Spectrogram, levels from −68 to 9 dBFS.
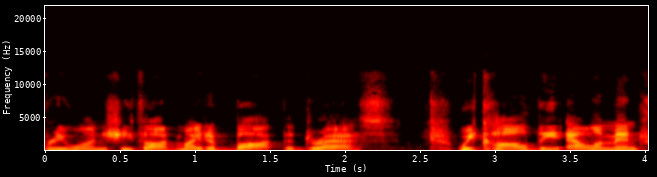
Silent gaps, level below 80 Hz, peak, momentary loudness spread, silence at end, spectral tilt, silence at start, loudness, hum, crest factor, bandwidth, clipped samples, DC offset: none; -82 dBFS; -8 dBFS; 10 LU; 0 s; -4 dB/octave; 0 s; -24 LUFS; none; 18 dB; 14.5 kHz; under 0.1%; under 0.1%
